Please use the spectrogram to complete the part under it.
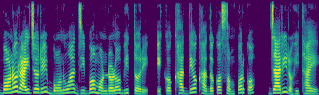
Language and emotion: Odia, neutral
